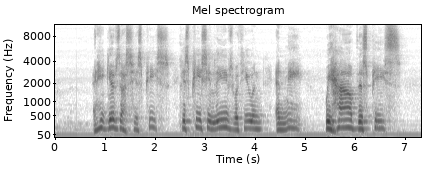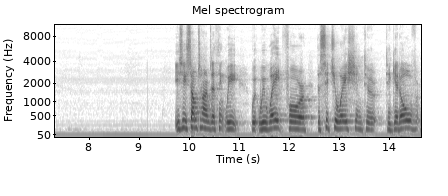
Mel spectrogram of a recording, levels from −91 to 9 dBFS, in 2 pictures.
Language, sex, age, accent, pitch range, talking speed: English, male, 40-59, American, 160-190 Hz, 145 wpm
